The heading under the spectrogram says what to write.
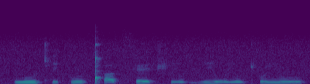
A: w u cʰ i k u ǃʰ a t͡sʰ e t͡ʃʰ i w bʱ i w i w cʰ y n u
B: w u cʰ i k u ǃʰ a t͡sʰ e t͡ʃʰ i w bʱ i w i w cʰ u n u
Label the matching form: B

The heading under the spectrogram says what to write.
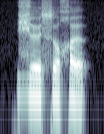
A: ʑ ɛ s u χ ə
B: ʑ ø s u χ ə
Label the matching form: B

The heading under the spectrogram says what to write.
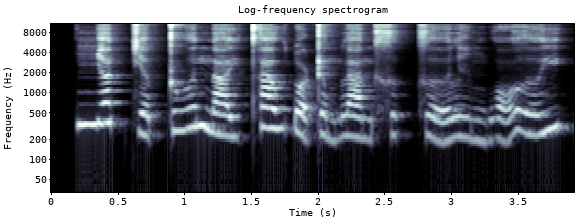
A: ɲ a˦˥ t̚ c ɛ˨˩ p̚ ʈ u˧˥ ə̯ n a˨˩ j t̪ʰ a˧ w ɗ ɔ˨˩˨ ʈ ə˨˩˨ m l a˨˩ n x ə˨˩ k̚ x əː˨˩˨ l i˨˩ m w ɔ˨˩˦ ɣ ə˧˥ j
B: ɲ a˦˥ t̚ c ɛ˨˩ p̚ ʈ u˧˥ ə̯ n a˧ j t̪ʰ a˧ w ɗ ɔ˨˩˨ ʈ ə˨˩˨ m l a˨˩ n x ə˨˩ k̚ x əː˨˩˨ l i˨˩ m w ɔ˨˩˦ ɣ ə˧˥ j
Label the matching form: A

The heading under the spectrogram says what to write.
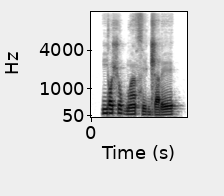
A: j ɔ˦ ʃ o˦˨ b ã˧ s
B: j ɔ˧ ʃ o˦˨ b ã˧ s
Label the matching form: A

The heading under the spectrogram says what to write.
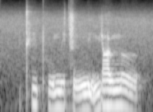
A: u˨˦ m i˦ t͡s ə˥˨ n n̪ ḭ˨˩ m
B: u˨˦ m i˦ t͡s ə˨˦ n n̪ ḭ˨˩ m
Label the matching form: B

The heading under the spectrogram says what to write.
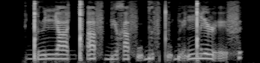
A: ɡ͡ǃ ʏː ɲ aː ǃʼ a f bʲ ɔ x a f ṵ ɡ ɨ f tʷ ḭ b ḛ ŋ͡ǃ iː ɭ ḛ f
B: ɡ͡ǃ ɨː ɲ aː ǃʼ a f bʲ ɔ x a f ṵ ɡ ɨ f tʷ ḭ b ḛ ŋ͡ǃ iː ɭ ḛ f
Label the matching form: B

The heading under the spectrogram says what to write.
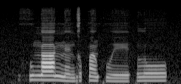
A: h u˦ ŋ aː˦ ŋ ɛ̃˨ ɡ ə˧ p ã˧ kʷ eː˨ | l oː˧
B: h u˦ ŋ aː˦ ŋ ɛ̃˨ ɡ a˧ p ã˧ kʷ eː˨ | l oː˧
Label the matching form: A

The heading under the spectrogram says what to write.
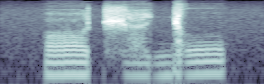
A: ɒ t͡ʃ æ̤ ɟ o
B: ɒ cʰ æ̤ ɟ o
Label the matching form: A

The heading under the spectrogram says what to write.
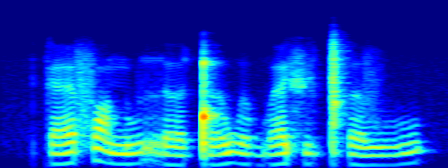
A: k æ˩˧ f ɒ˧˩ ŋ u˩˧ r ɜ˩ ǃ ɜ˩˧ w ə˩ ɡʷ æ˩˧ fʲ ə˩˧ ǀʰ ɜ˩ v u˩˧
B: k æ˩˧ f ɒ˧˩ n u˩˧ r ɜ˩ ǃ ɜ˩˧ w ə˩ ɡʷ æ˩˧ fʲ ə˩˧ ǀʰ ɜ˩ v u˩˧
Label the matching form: B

